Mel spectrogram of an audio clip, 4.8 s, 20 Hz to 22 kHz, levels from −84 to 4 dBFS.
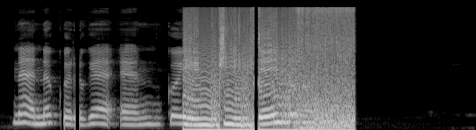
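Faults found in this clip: Bluetooth dropout, 0.60–0.81 s: short silent holes, about 70 ms in total spread over roughly 190 ms, longest about 46 ms. Likely late packets discarded on the wireless link. Sound resumes further along rather than pausing, unlike a buffer stall.

Bluetooth dropout, 2.53–2.60 s: about 46 ms of audio lost, consistent with two lost frames. Same skip-ahead resumption, no repeated or stretched material around the gap.

Stuck bit, 1.83–3.54 s: distortion, likely a data bit held at one value in the converter or bus. Unlike clipping, it does not track loudness. Quiet stretches and pauses fill with noise.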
